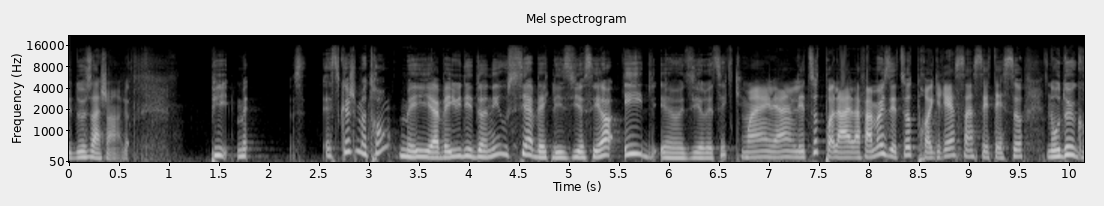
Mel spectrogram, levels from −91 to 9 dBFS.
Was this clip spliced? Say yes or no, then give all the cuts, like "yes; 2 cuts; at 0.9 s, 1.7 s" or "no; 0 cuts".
yes; 1 cut; at 4.8 s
